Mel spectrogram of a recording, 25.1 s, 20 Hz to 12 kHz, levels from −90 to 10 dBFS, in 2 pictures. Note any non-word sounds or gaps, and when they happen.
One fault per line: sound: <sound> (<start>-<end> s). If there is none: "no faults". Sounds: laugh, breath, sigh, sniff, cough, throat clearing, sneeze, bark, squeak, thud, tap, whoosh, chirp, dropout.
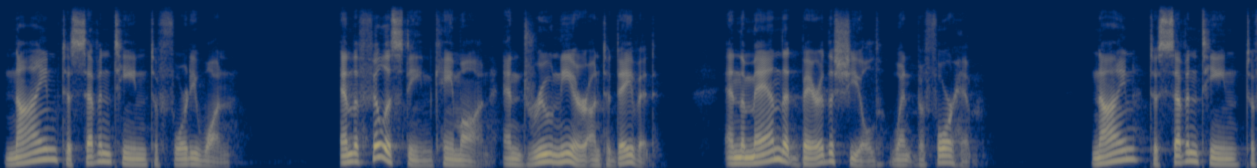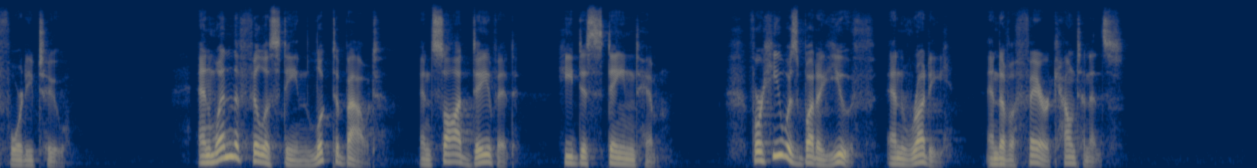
no faults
